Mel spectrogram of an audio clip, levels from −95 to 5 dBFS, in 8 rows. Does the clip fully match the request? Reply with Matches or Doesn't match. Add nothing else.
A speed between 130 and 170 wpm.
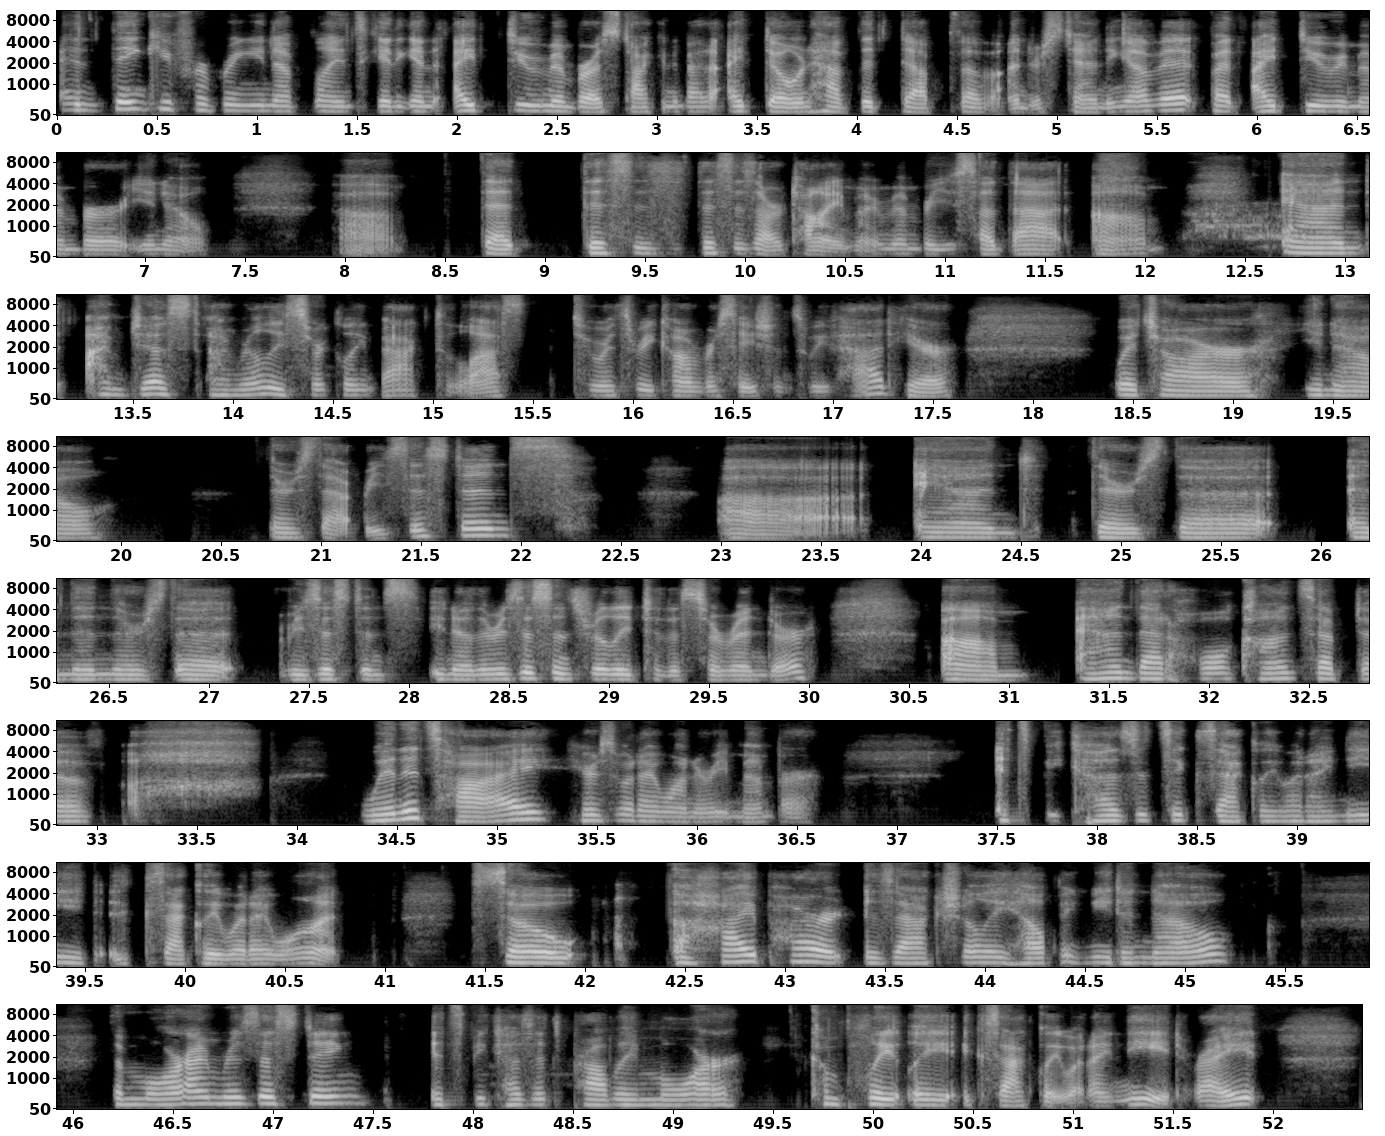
Matches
